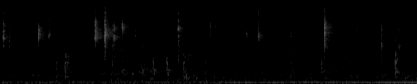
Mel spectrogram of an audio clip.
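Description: Split plastic wire loom being worked over a bundle of wires by hand: faint, irregular small clicks and crackles of the plastic tubing, with sharper clicks about a second in and near the end.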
